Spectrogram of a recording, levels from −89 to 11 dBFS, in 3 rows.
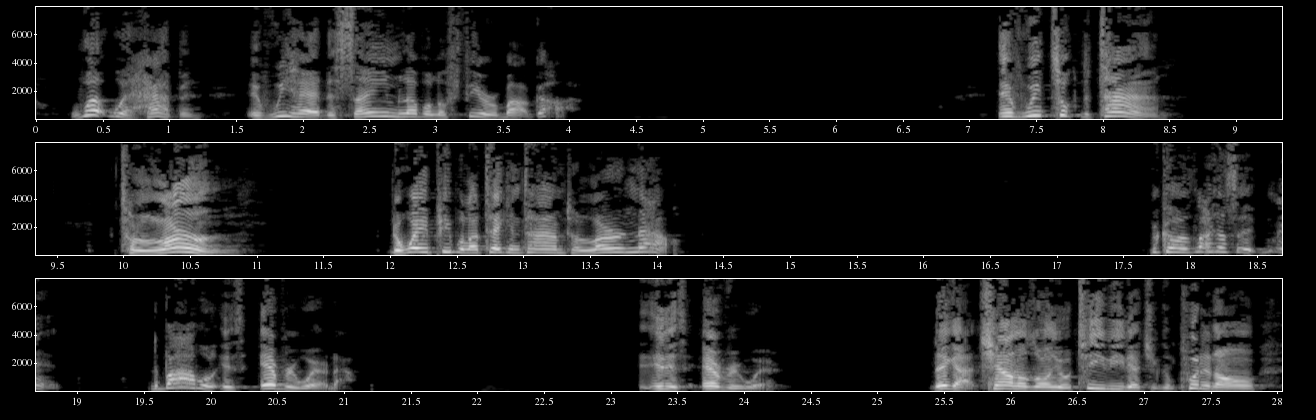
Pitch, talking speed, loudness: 250 Hz, 115 wpm, -19 LUFS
